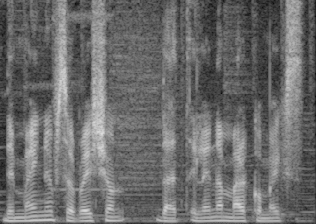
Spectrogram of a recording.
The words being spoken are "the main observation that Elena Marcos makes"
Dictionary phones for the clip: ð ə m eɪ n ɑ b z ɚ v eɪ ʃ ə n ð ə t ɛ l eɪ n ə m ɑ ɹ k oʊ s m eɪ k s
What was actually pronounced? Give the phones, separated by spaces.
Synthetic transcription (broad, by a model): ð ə m eɪ n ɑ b s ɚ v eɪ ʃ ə n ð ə t ɛ l eɪ n ə m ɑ ɹ k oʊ m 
